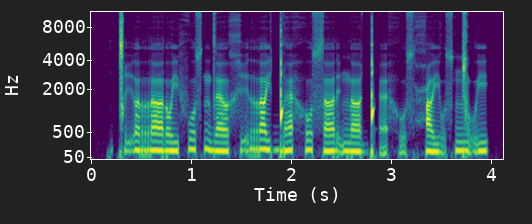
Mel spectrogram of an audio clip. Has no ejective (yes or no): no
